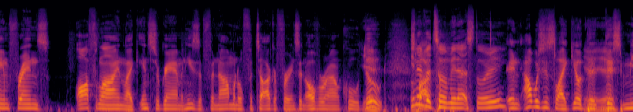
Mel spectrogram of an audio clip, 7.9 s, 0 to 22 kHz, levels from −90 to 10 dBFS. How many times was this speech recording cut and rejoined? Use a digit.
3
